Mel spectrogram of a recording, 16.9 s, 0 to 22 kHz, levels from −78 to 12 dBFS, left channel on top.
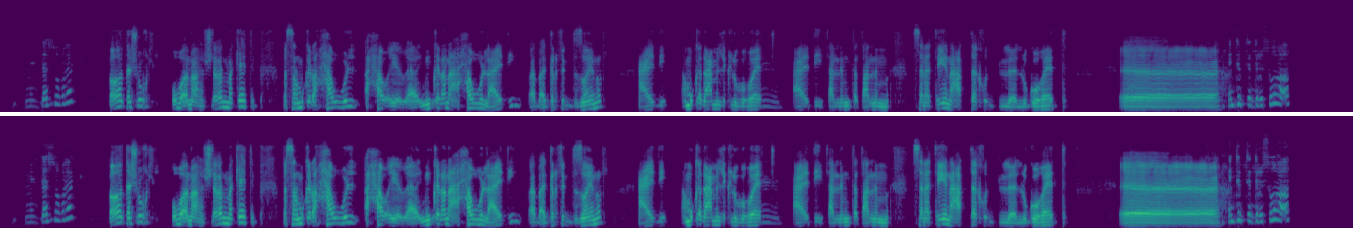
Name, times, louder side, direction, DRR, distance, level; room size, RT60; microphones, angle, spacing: voice 1, 0.3-0.9 9.3-9.8 15.3-16.1, right 3 dB, 55° right, 3.7 m, -39 dB
voice 2, 1.4-7.6 8.0-9.5 9.9-13.2 14.0-15.3, right 5 dB, 85° right, 0.8 m, -27 dB
head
